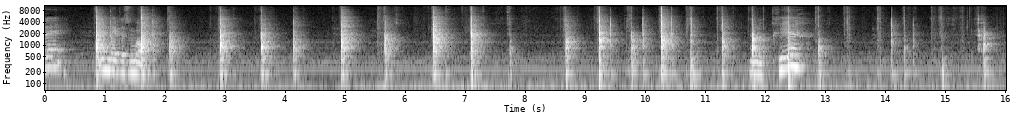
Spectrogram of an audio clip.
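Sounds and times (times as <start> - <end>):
knife chopping on wooden board: 0.8 - 7.9, 8.6 - 15.9.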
